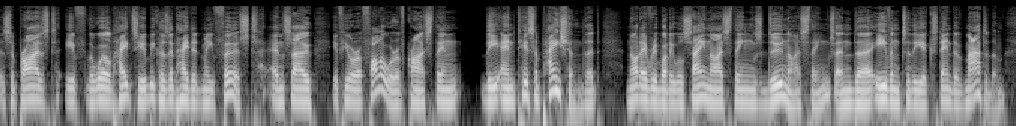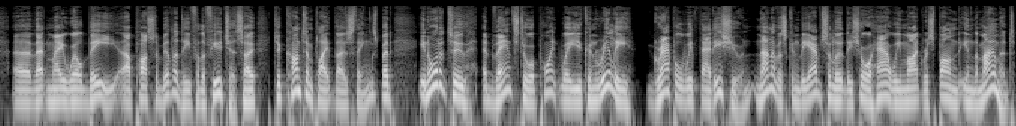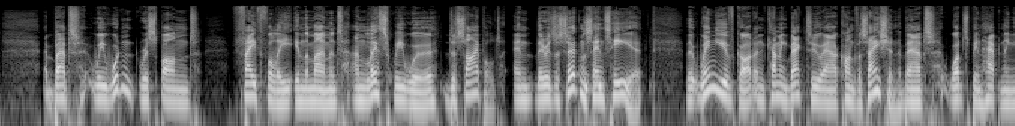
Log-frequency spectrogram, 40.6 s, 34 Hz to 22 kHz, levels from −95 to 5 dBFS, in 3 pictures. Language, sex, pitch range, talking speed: English, male, 115-140 Hz, 175 wpm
